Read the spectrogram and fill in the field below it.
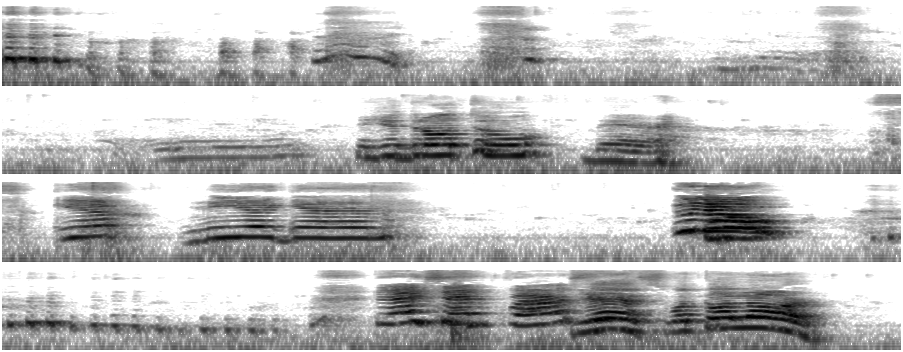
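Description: A young girl giggles close by.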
